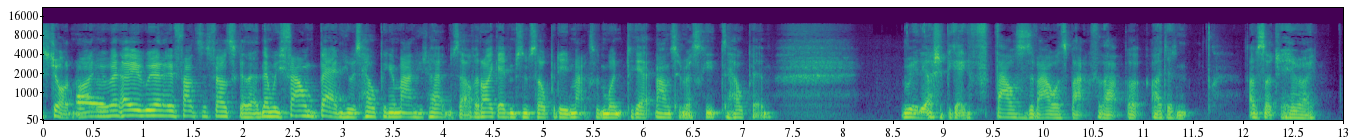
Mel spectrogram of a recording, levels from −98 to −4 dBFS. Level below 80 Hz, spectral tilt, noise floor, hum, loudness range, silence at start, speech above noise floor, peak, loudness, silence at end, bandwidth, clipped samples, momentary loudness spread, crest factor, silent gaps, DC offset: -58 dBFS; -5 dB/octave; -56 dBFS; none; 5 LU; 0 s; 34 dB; -8 dBFS; -22 LUFS; 0.25 s; 12.5 kHz; under 0.1%; 10 LU; 14 dB; none; under 0.1%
